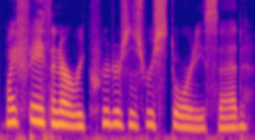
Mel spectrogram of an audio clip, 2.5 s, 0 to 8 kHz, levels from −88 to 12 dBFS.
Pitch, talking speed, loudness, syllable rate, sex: 215 Hz, 210 wpm, -17 LUFS, 5.4 syllables/s, female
